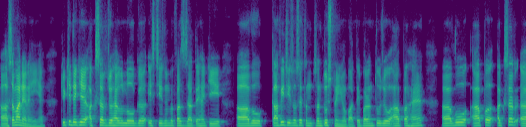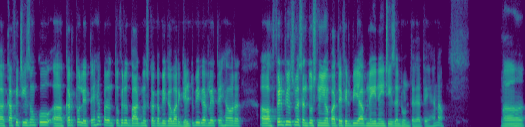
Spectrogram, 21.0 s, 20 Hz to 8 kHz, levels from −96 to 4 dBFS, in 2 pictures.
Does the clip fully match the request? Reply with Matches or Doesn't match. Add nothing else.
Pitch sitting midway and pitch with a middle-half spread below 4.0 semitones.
Matches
